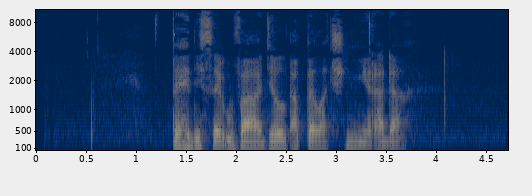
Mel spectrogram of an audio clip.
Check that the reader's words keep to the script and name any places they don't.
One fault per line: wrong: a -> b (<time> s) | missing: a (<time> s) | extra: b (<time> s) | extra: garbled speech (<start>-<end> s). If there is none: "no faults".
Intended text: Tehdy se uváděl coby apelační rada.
missing: coby (2.5 s)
